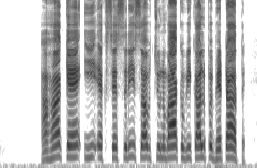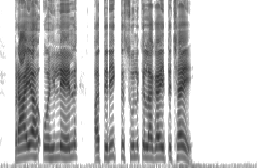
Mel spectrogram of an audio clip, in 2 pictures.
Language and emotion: Maithili, neutral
